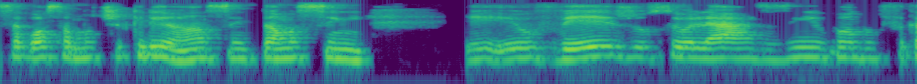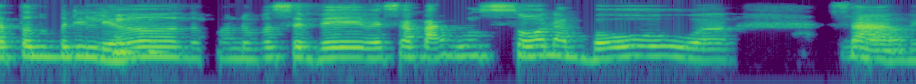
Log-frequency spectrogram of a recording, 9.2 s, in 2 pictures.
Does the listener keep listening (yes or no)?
yes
